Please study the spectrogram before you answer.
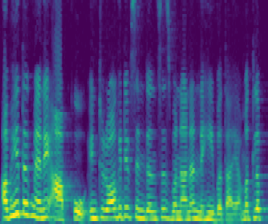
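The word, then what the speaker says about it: interrogative: आपने बहुत लोगों को कहते हुए सुना होगा इंटेरोगेटिव या फिर इंट्रोगेटिव, लेकिन अमेरिकन और ब्रिटिश दोनों ही इंग्लिश में इसे कहा जाता है इंटरोगेटिव।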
